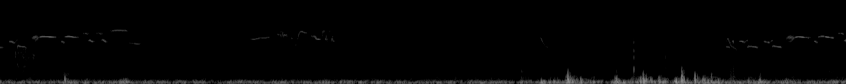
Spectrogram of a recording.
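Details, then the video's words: Song of a yellow-breasted bunting in a Yakutsk meadow, June 4, 2020: several brief bursts of high whistled and trilled notes spaced a few seconds apart, with strong low rumbling background noise and a few knocks. "Голос овсянки дубровника"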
